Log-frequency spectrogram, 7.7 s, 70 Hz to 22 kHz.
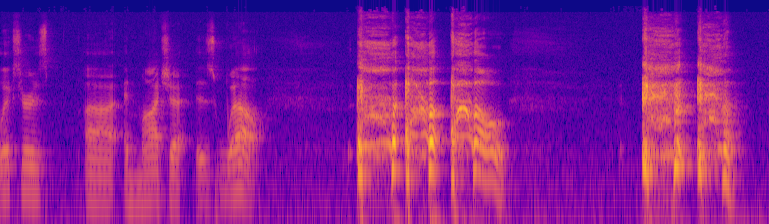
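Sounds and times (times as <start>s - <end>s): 
speech: 0.0s - 2.7s, 3.6s - 5.2s, 6.4s - 7.4s
coughing: 3.6s - 5.0s, 6.4s - 7.5s.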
